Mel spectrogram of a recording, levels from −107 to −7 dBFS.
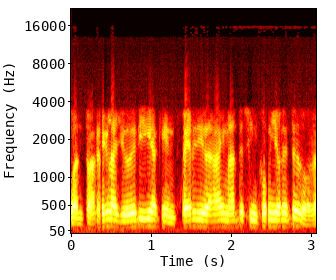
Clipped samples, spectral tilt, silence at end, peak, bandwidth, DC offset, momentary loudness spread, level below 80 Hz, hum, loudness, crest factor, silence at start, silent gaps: under 0.1%; -7.5 dB/octave; 0 s; -6 dBFS; 4.7 kHz; under 0.1%; 4 LU; -68 dBFS; none; -21 LUFS; 14 dB; 0 s; none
